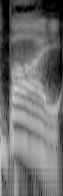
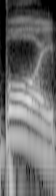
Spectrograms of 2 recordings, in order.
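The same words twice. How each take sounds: First: Put-on "bye" said for boy, vowel as in "eye"; dialect pronunciation of boy. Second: Said in the usual way. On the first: Shown as a demonstration. Podcaster praising an actor's research, dialect "bye" for boy. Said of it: "To throw in bye and not boy". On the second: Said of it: "and not boy, but bye".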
